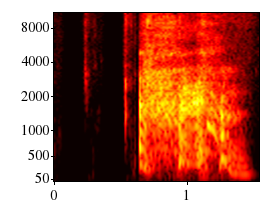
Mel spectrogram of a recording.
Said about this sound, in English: I have to cough.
